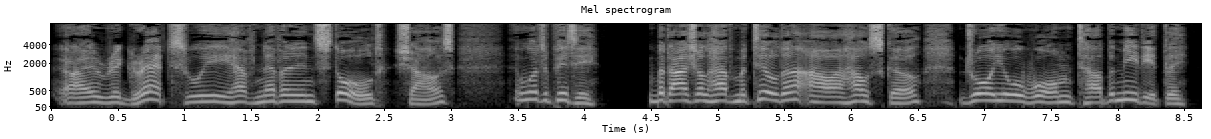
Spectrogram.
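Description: A man's voice: fairly high pitch, lively intonation, moderate pace, no room sound, studio quality, pitched above the performer's own voice, lightly acted. A man voicing a cheerful, fussy British male guesthouse host in an audiobook, jaunty and effusively polite, with clipped phrases. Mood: apologetic. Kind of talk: audiobook character voice.

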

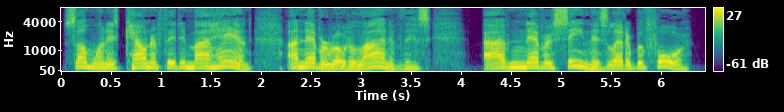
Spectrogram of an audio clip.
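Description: A man's voice: on the high side, fairly even intonation, a little slow, no room sound, clean studio sound, pitched above the performer's own voice, natural voice. A man voicing a polite, earnest teenage boy, frightened and pleading, in an audiobook story. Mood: wounded, protesting. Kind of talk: audiobook character dialogue.

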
